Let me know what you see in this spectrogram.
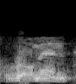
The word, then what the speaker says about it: Roman: So you got the name of the restaurant exactly right, but my last name is pronounced Roman, like Roman Catholic.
